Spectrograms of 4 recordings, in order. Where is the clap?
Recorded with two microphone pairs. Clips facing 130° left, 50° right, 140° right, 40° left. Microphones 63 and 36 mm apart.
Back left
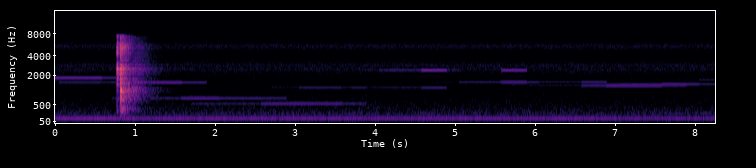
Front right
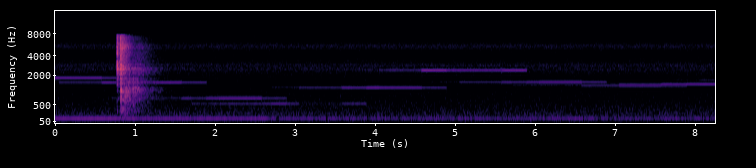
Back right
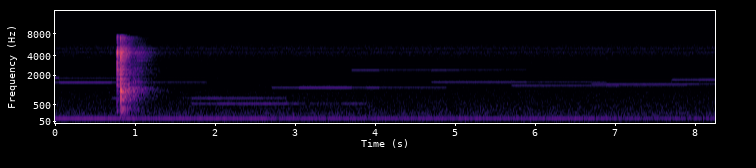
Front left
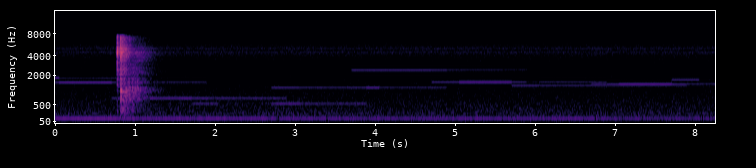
Straight behind, 1.7 m.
